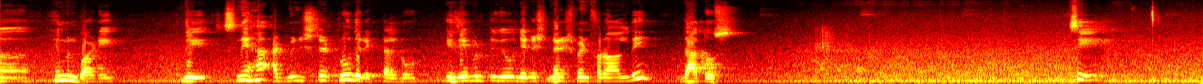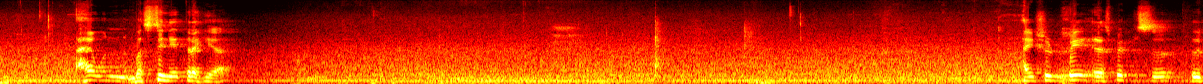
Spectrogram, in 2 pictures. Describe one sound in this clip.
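An elderly man lectures through a microphone.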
